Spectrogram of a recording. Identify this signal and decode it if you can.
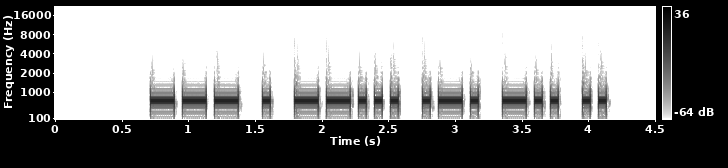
Morse code, heard as a keyed tone, about 20 wpm, 700 Hz. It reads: OE7RDI
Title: 2023 SOTA Activator Call Signs - 20wpm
